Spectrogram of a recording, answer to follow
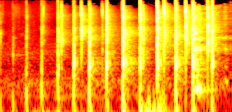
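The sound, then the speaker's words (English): A short burst of hand clapping from a small group, sharp uneven claps coming quickly one after another for a couple of seconds, fairly loud with no voices over it. “That was us giving you a round of applause.”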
